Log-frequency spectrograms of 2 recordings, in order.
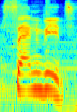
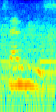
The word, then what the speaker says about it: sandwich: অল্প একটু ভাত খাইছি দুপুরে ফার রুটি আছে স্যান্ডেইচ মানে স্যান্ডেস স্যান্ডেইস না বলো স্যান্ডউইচ স্যান্ডউইচ হ্যাঁ স্যান্ডিচ আবার কি স্যান্ডউইচ স্যান্ডব্রিস না বলো স্যান্ডউইচ বলো ঠিক করে উচ্চারণ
